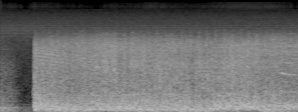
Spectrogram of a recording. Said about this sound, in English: get ready for a steady onslaught of explosions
